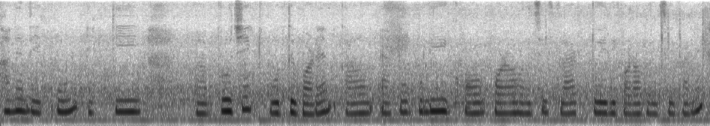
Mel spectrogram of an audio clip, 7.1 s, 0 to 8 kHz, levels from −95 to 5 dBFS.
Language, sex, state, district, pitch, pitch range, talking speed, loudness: Bengali, female, West Bengal, Kolkata, 220 Hz, 205-245 Hz, 135 wpm, -18 LUFS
